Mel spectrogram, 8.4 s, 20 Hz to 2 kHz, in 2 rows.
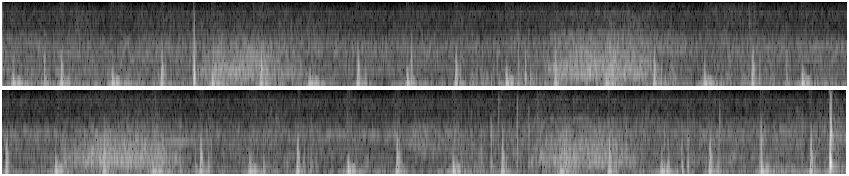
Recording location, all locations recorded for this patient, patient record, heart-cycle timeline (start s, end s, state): pulmonary valve (PV)
aortic valve (AV)+pulmonary valve (PV)+tricuspid valve (TV)+mitral valve (MV)
#Age: Child
#Sex: Female
#Height: 92.0 cm
#Weight: 13.6 kg
#Pregnancy status: False
#Murmur: Absent
#Murmur locations: nan
#Most audible location: nan
#Systolic murmur timing: nan
#Systolic murmur shape: nan
#Systolic murmur grading: nan
#Systolic murmur pitch: nan
#Systolic murmur quality: nan
#Diastolic murmur timing: nan
#Diastolic murmur shape: nan
#Diastolic murmur grading: nan
#Diastolic murmur pitch: nan
#Diastolic murmur quality: nan
#Outcome: Abnormal
#Campaign: 2015 screening campaign
0.00	1.50	unannotated
1.50	1.64	S1
1.64	1.75	systole
1.75	1.84	S2
1.84	2.00	diastole
2.00	2.10	S1
2.10	2.22	systole
2.22	2.34	S2
2.34	2.50	diastole
2.50	2.60	S1
2.60	2.74	systole
2.74	2.88	S2
2.88	3.00	diastole
3.00	3.16	S1
3.16	3.24	systole
3.24	3.34	S2
3.34	3.50	diastole
3.50	3.62	S1
3.62	3.70	systole
3.70	3.82	S2
3.82	3.96	diastole
3.96	4.08	S1
4.08	4.20	systole
4.20	4.30	S2
4.30	4.46	diastole
4.46	4.58	S1
4.58	4.68	systole
4.68	4.82	S2
4.82	4.96	diastole
4.96	5.10	S1
5.10	5.20	systole
5.20	5.30	S2
5.30	5.44	diastole
5.44	5.56	S1
5.56	5.68	systole
5.68	5.78	S2
5.78	5.92	diastole
5.92	6.06	S1
6.06	6.18	systole
6.18	6.28	S2
6.28	6.46	diastole
6.46	6.58	S1
6.58	6.68	systole
6.68	6.80	S2
6.80	6.98	diastole
6.98	7.14	S1
7.14	7.20	systole
7.20	7.34	S2
7.34	7.50	diastole
7.50	7.62	S1
7.62	7.72	systole
7.72	7.84	S2
7.84	8.00	diastole
8.00	8.09	S1
8.09	8.45	unannotated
